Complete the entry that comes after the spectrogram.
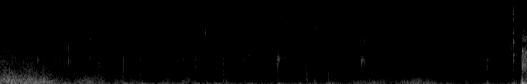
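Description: Gum chewed with the mouth slightly open, giving a run of close, moist smacking and clicking sounds in an uneven rhythm, quiet and with no talking.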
